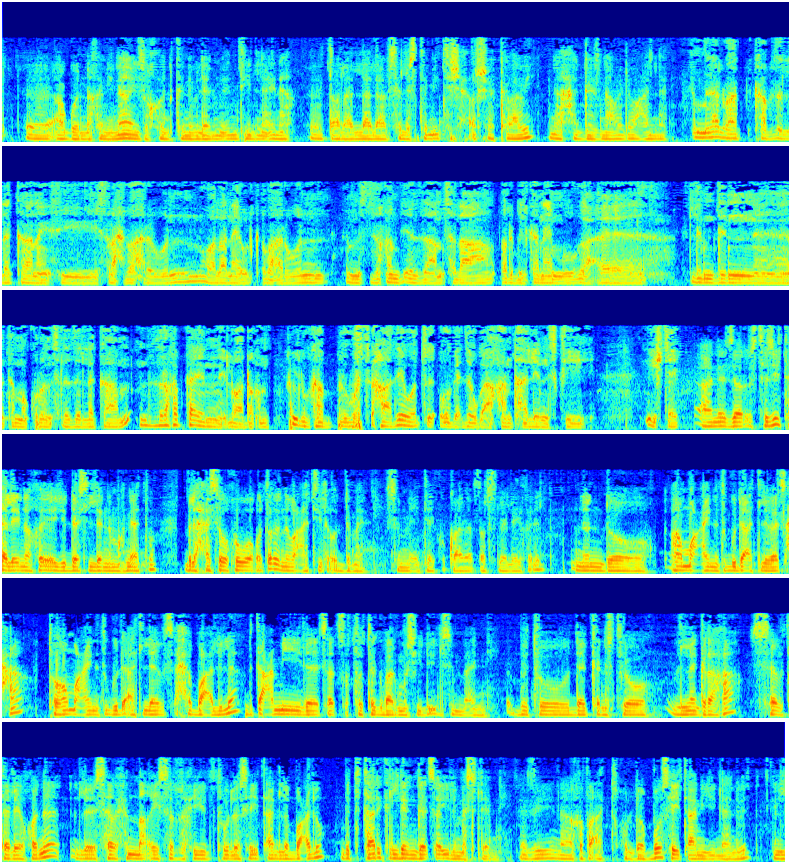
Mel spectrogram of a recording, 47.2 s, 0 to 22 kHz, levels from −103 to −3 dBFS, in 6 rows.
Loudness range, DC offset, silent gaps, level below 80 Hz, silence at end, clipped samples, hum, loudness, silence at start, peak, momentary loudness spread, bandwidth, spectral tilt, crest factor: 3 LU; under 0.1%; none; -52 dBFS; 0 s; under 0.1%; none; -28 LUFS; 0 s; -8 dBFS; 7 LU; 8 kHz; -4.5 dB/octave; 20 dB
